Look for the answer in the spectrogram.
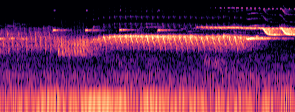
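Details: Canary in a song for teaching young canaries: a dense, warbling low trill swells steadily, then shifts into a higher whistled note and a few quick sharp chirps at the end.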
